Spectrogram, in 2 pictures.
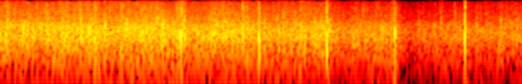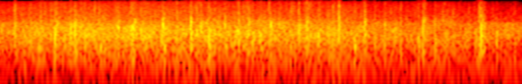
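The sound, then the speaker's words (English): Church audience applause: dense, steady clapping for about five seconds, with a few sharper individual claps standing out near the middle and no talk over it. “Let's give all those people out there a big hand.”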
